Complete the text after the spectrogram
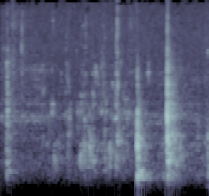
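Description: A spoon stirs in a plastic bowl.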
